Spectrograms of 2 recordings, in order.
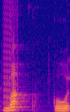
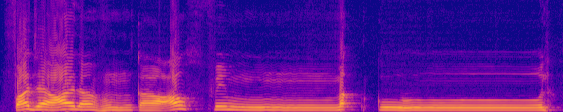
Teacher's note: جب حمزہ پہ تو ہم وہاں پہ پھر جھٹکا دے کر پڑھتے ہیں، اس کو ذرا ماکول اس طریقے سے پڑھتے ہیں.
